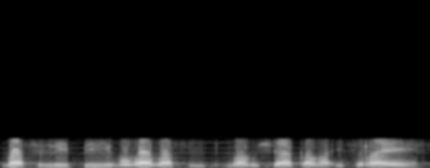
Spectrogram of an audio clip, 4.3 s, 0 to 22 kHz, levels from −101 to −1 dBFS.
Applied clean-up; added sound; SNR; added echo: neural separator model SepFormer DNS4.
